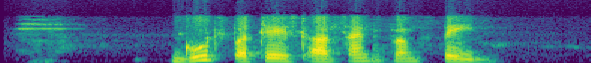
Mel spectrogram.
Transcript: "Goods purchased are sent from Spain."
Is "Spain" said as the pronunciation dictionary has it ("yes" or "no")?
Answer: yes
